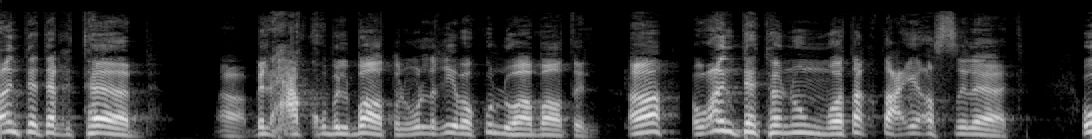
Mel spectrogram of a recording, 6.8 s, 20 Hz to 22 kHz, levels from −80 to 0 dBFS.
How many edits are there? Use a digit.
1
